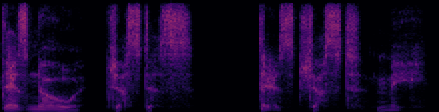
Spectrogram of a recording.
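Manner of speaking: deliberate doom-laden sentence, fading at the end; ominous pronouncement. A narrator's reading. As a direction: leave space round every word. Mort pronounces like Death.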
